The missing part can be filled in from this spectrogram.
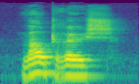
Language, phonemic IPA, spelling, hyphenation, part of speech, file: Dutch, /ˈʋɑu̯t.røːs/, woudreus, woud‧reus, noun, Nl-woudreus.ogg
- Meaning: giant tree, towering tree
